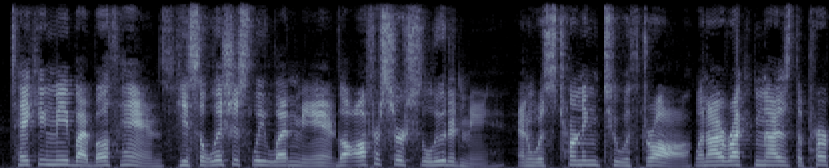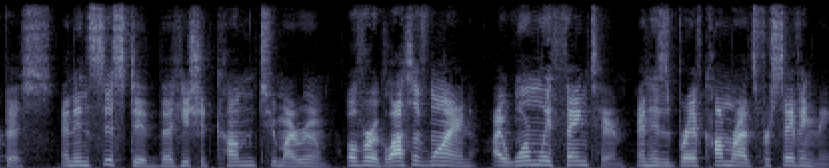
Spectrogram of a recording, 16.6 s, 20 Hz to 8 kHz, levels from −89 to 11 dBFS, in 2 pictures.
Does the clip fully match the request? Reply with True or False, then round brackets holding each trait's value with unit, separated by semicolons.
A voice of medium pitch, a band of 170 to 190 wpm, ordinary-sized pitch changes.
True (175 Hz; 175 wpm; 3.5 semitones)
